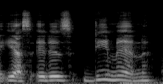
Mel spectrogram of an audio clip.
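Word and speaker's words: D.Min.: But notice when you say demon, the accent is on the D, and when you say demon, the accent is on the min.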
